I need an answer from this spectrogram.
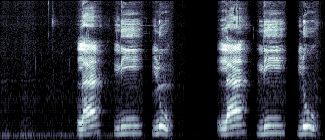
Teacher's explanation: makhraj huruf lam ini kurang lebih sama seperti makhraj huruf nun yaitu ujung lidah dan gusi atas hanya saja huruf lam melibatkan juga tepi lidah tidak hanya ujung lidah saja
